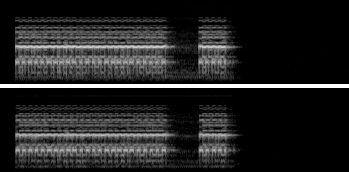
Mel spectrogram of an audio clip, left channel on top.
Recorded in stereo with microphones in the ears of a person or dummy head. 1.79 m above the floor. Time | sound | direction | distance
0.1 | typing on a keyboard | 30° left (ahead or behind) | 1.8 m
